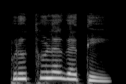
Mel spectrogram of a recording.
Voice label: "ಪೃಥುಳಗತಿ", kannada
